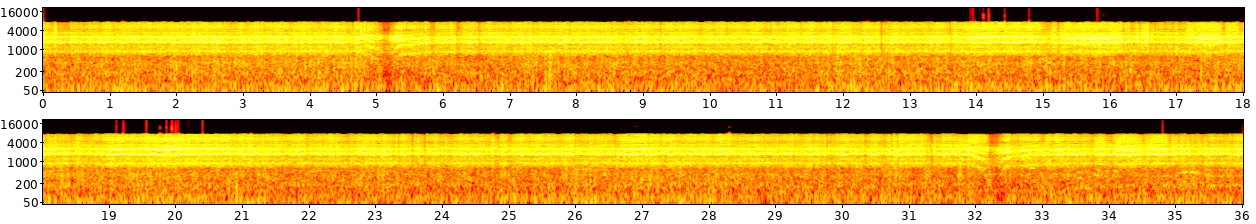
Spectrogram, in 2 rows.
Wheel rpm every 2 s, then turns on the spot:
230, 230, 170, 220, 230, 230, 230, 230, 220, 230, 230, 230, 240, 230, 230, 230, 180, 230.
none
